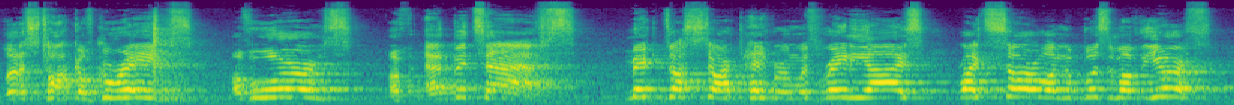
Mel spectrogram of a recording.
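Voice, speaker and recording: An actor playing an ambitious, quick-tempered playwright who speaks with sarcastic, theatrical flair. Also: male voice, very high voice, fairly even intonation, bright, forceful tone, heavily acted, poor audio. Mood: excited. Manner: sarcastic, theatrical, mock-grand declaiming. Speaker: lead actor in a musical. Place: theater stage.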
